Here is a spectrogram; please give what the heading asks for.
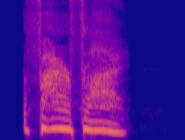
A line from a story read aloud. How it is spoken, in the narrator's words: exclaimed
